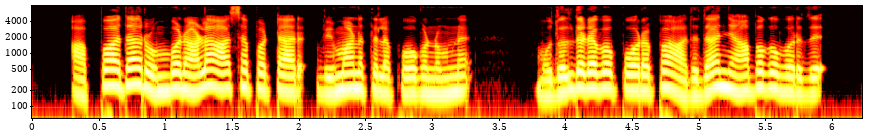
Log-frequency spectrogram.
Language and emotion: Tamil, sad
